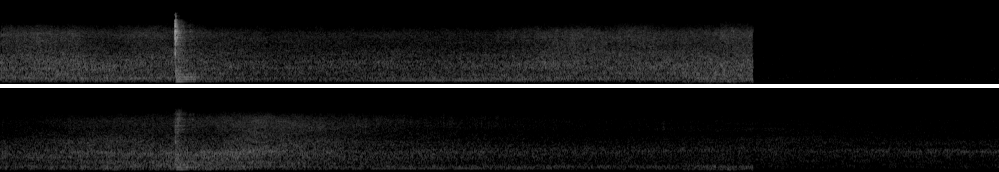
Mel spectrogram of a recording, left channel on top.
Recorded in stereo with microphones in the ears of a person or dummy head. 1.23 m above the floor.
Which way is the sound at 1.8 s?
75° left (ahead or behind).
